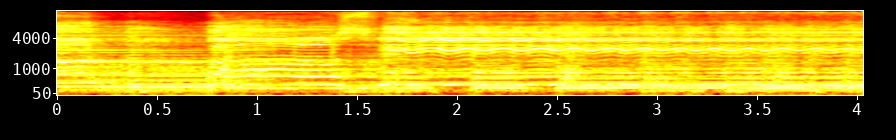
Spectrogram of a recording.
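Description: Live busking band: male and female voices singing together over bass and acoustic guitar. From about two seconds in, a long note is held with vibrato.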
